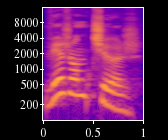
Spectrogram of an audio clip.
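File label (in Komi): "вежон чӧж", Komi, female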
